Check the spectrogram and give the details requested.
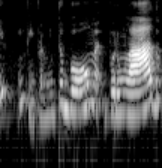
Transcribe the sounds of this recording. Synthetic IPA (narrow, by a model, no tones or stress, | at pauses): ɪẽfĩfojmũj̃t̪ʊbõw̃mpoɾũlad̪ʊ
